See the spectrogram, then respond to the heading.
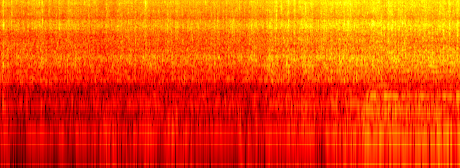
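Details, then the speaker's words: Spring-fed water collection pipe, rushing hissy water with low churning rumble growing louder; pipe inlet sucking in air, causing bubbles, possibly cavitation. "I think in explanations for some of the bubbles maybe cavitation bubbles we're maybe sucking air from this okay yeah you hear the noise it's sucking air"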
